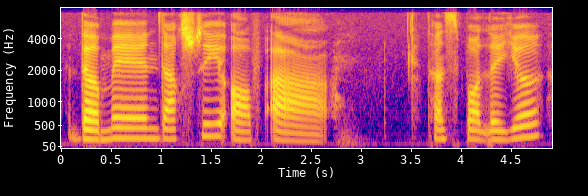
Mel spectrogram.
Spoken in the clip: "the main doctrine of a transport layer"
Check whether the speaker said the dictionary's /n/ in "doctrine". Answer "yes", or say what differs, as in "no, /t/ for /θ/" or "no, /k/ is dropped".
no, /n/ is dropped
